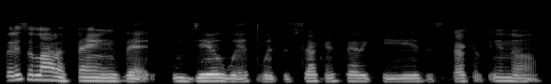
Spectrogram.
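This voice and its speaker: A woman around forty telling a personal story in a chatty, animated way, quick to laugh. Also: sits low, no echo, muffled recording. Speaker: vlogger.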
